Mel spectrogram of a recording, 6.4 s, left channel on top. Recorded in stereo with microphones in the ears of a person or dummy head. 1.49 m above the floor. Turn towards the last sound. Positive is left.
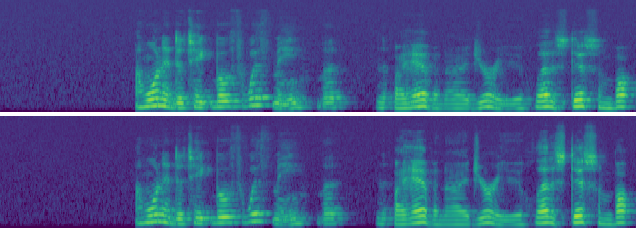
turn(degrees=-40)  # may be behind; listen again after turning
